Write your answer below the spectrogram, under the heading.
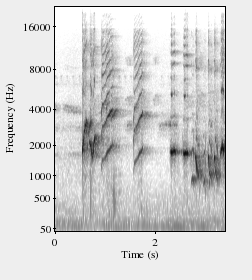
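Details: White-rumped shama in kretekan style: rich rising whistled phrases with harmonics, a brief pause, then short flat whistles and a quick warbling run of notes.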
